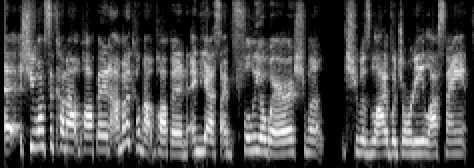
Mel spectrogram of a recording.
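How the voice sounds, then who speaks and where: A woman's voice: mid-range voice, rapid-fire, a bit bright, no echo. A woman chatting casually on a livestream, gossipy and sassy, often breaking off mid-thought to answer viewers.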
